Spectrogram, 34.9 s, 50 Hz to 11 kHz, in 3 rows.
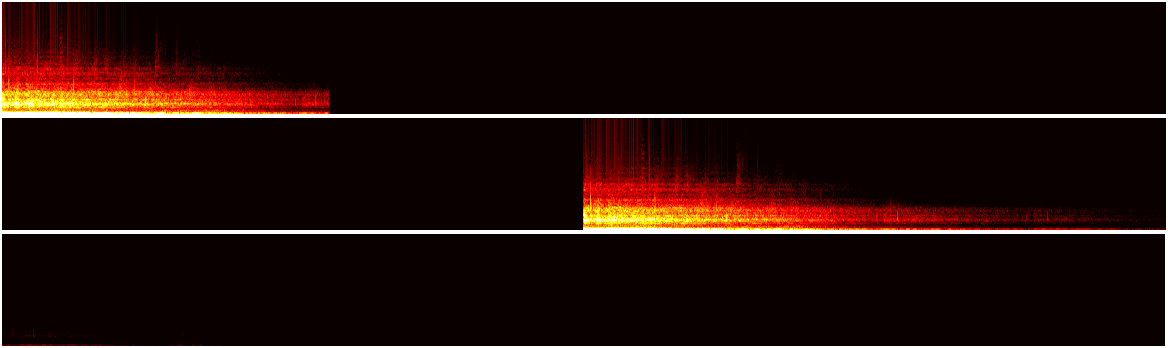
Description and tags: Lofi Hit
Trap hit, 110 BPM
